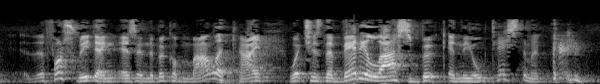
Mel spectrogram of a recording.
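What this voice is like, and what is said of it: Speaks with a noticeable accent. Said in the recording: “hopefully my accent isn't too strong, that no interpreter is required”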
